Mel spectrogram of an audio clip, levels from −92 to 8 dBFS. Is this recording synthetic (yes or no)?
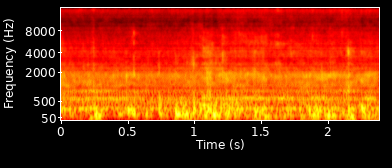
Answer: yes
